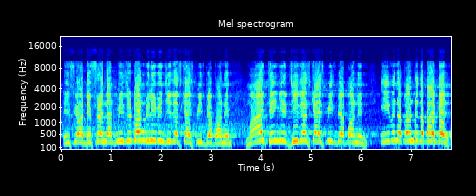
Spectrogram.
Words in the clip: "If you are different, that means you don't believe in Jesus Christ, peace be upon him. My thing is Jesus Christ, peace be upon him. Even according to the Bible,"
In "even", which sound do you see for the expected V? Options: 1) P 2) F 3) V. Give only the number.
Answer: 3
